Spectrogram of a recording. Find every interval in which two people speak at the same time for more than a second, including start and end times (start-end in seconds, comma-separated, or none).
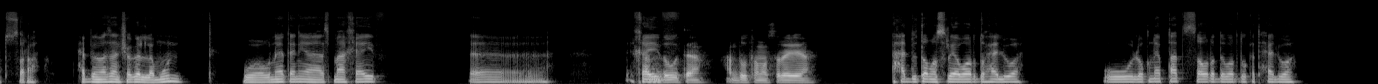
none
